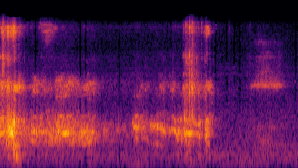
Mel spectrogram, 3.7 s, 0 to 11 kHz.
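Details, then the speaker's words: Weak cough in a neuromuscular disease patient asked to breathe in deeply and cough: faint, soft, low-force cough with little inspiratory component, some glottic closure, cough peak flow significantly lower than 230 L/min. "So with this cough, it was harder to hear, especially I appreciate there was some background noise in the video. There was less movement, there was less of an inspiratory component."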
